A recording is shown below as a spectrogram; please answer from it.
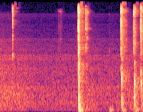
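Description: A computer keyboard typing text onto a chart makes sparse, crisp key clicks: a lone tap, then a short cluster, then a quick burst of several keystrokes in an otherwise quiet room.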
